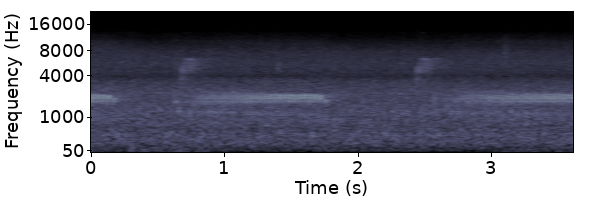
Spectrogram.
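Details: Endemic Stiles's tapaculo (Scytalopus stilesi) at La Romera, Central Andes near Medellín, Colombia, gives a fast, even trill on one steady mid-high pitch in two long runs; faint, thin upslurred chirps sound higher above.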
